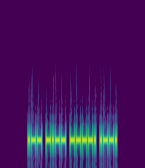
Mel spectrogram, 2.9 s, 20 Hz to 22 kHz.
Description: Morse code, heard as a keyed tone, about 40 wpm, 700 Hz. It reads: WY9P
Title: USA Call Signs - 4 Characters - 2x Character Spacing - 40wpm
